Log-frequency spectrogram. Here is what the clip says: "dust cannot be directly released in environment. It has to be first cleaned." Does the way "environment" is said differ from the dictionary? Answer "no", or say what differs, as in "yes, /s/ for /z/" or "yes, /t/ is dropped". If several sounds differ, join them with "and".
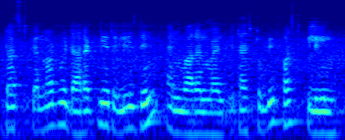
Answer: no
